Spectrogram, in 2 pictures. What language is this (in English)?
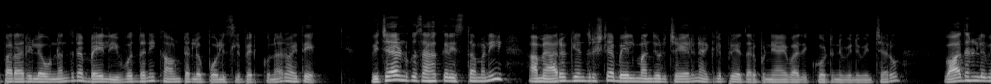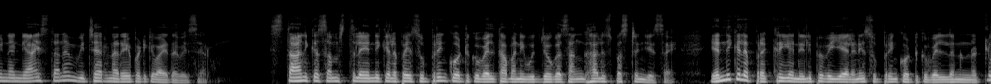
Telugu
